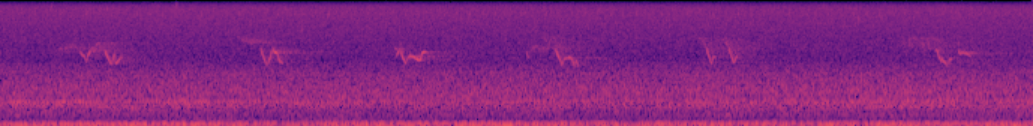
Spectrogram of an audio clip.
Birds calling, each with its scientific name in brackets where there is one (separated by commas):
Red-eyed Vireo (Vireo olivaceus)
